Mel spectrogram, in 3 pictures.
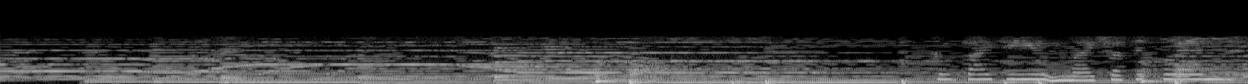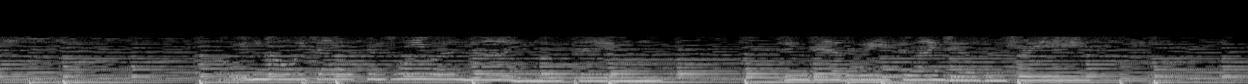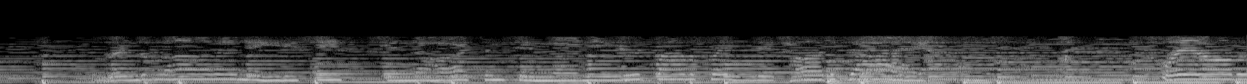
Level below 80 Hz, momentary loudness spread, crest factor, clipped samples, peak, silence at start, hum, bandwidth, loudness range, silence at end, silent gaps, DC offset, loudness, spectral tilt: -34 dBFS; 8 LU; 16 dB; under 0.1%; -6 dBFS; 0 s; none; 4 kHz; 5 LU; 0 s; none; under 0.1%; -24 LUFS; -12 dB/octave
